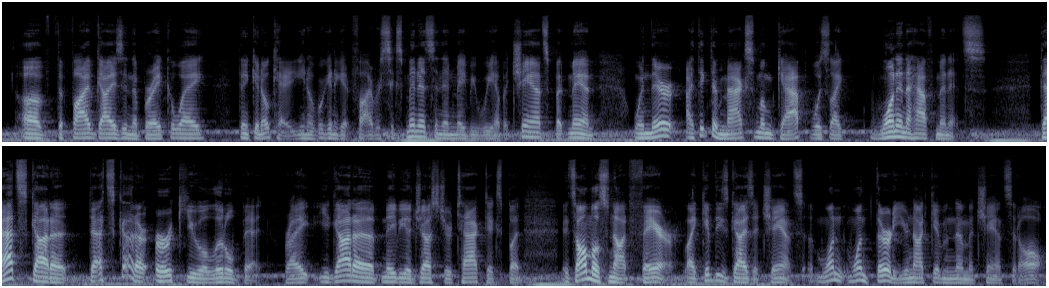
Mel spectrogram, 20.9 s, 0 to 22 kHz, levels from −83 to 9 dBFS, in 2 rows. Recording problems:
low rumble; faint; throughout; 25 dB below the speech

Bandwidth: 14.5 kHz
